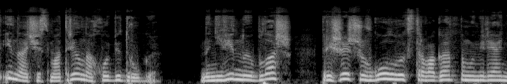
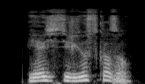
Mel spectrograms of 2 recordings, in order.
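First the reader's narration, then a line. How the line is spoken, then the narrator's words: Grumbling. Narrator (Russian): буркнул Рыжков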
